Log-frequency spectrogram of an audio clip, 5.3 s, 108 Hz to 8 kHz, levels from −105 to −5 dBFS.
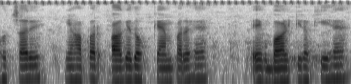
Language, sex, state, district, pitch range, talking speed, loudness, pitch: Hindi, male, Uttar Pradesh, Shamli, 125-140 Hz, 135 wpm, -21 LUFS, 130 Hz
